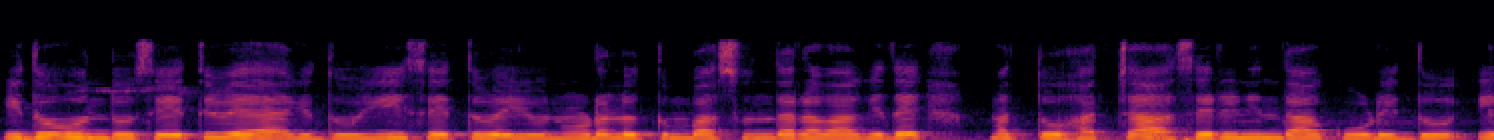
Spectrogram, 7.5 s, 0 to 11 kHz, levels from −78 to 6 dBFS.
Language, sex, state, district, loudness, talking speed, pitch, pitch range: Kannada, female, Karnataka, Shimoga, -21 LUFS, 110 wpm, 250 Hz, 240-260 Hz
